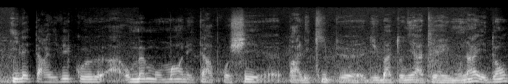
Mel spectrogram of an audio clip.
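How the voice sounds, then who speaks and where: Against noticeable background noise, a man with a medium pitch talks at a fairly quick pace. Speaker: politician, presidential candidate. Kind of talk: TV interview. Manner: formal.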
